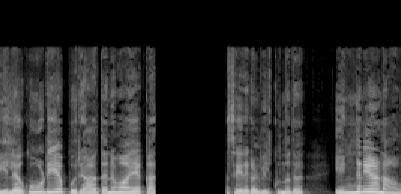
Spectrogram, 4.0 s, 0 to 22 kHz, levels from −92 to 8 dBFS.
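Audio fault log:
1.55–2.27 s, playback stall: right after "കൂടിയ പുരാതനമായ" the speech just drops out for about 0.72 s, then resumes. That's most likely the player running dry on data or getting its output thread held up, so nothing reached the output until it recovered.
2.27–3.71 s, time-compressed catch-up: once playback resumes, the speech runs at 1.5x speed but keeps its normal pitch. The player is clawing back the backlog by snipping out small slices and cross-fading across the gaps.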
